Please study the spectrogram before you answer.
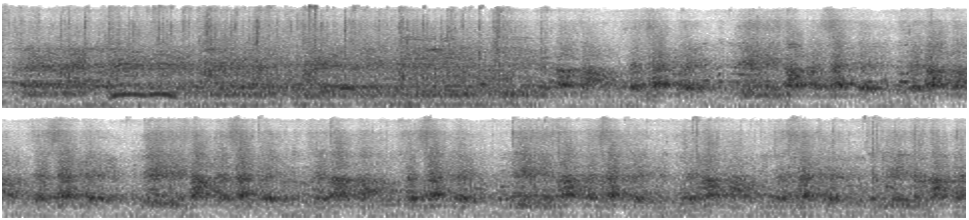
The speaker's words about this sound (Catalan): però allí s'hi han aplegat milers de persones. Banderes del Barça, d'Astúries, senyeres, sembla la celebració d'un títol blaugrana a la plaça Sant Jaume, però canviant el balcó de la Generalitat per la prefectura de policia de Via Laietana.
